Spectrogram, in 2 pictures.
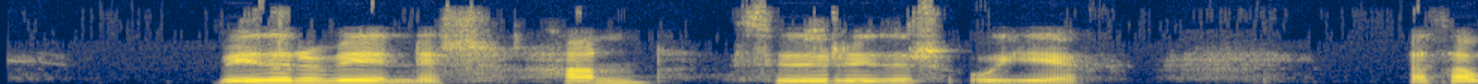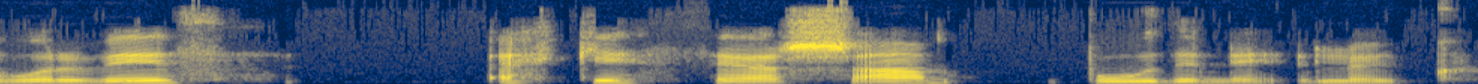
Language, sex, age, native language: Icelandic, female, 50-59, Icelandic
